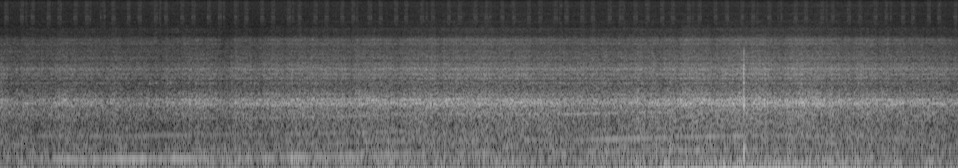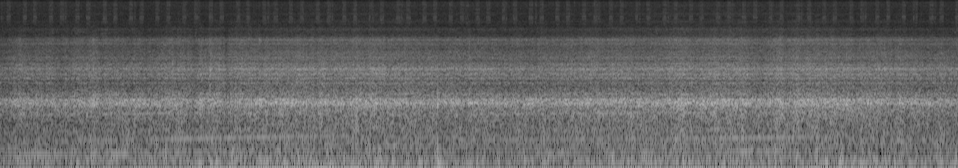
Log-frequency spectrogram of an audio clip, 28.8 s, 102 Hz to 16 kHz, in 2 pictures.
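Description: A Yamaha FJR1300's inline-four engine runs at cruising revs, its pitch rising and falling slightly with the throttle. Over it sits a steady low wind rumble on the action camera's microphone.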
